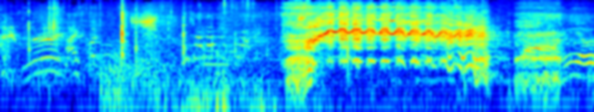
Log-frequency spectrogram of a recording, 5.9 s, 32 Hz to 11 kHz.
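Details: Stallion at Vicovu de Sus, Bucovina, in 2024 gives a loud two-second whinny with a quavering, wavering pitch. A man speaks before it, and there are short clicks and knocks. Voices return right after the neigh.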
